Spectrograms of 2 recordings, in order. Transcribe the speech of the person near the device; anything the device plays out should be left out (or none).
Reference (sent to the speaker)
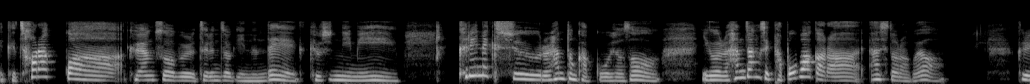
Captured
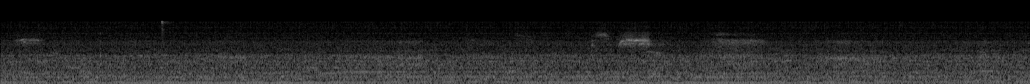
none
